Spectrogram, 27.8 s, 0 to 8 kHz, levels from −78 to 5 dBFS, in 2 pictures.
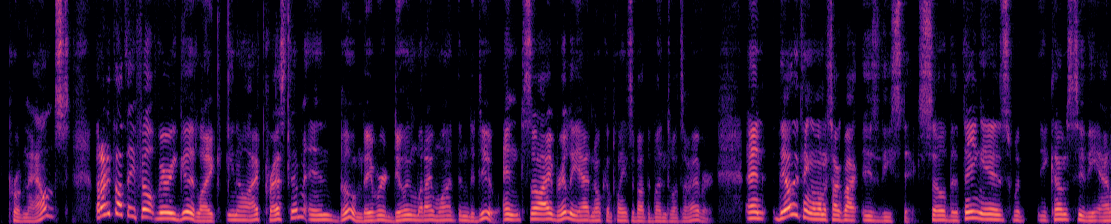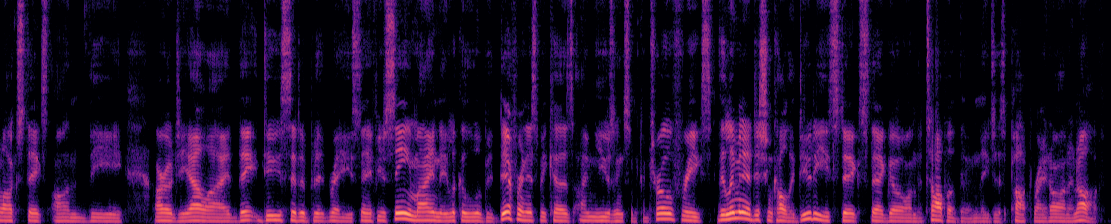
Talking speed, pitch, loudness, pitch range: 235 wpm, 145 Hz, -23 LUFS, 130-180 Hz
